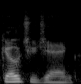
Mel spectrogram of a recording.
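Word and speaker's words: gochujang: is I had um Goan Goan go but that's not how it's spelled or SP g o CH c h u Chong g a n g go Jang goou goou Jang is what it's how it go yeah oh that's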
